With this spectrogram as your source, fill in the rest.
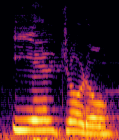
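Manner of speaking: ordinary talk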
